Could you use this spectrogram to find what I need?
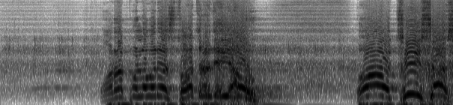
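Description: A man speaks loudly and with fervour into a microphone, heard through loudspeakers in a large hall.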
